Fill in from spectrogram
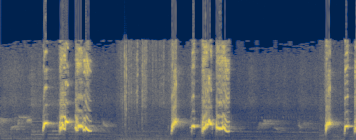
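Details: Morning fighting song of a red-whiskered bulbul, a lure recording meant to train and excite other bulbuls to sing: quick phrases of three or four warbled, slurred whistles, repeated about every two seconds, with faint low background hum.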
